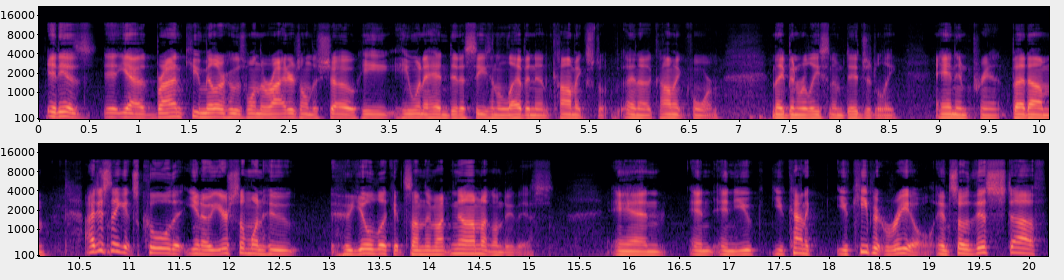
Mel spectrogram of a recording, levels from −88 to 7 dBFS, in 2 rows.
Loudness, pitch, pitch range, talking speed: -22 LUFS, 125 Hz, 115-145 Hz, 245 wpm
